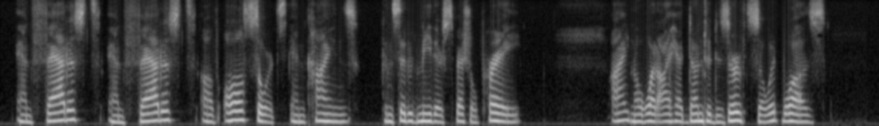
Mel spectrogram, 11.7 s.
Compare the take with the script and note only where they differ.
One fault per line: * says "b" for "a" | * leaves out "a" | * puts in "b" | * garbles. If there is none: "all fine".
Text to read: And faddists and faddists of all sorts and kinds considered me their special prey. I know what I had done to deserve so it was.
all fine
